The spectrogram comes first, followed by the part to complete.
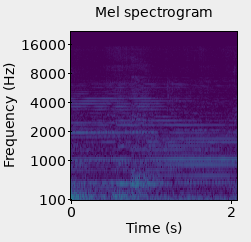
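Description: Faint steady drone of several held pitches, the background drone of an Indian classical performance.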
